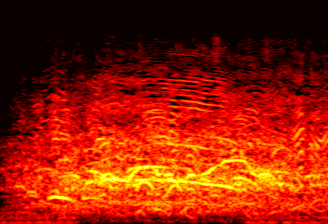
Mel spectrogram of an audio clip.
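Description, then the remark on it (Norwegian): A dense crowd at a political rally for President Jair Bolsonaro murmurs and chatters, many voices overlapping into a steady, fairly loud din that swells in after a brief quiet start, with scattered excited calls, applause and a hint of laughter as a young girl is let through for a selfie with the president. “Til stor applaus slippes hun frem i mengden og får sin selfie med presidenten.”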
